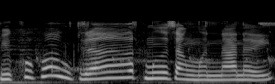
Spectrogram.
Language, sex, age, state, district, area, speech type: Bodo, female, 60+, Assam, Kokrajhar, rural, spontaneous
